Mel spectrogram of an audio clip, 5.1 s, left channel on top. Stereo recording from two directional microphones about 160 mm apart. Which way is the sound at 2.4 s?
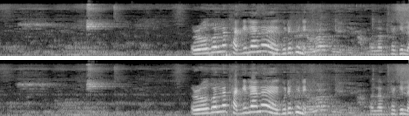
15° right (ahead or behind).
